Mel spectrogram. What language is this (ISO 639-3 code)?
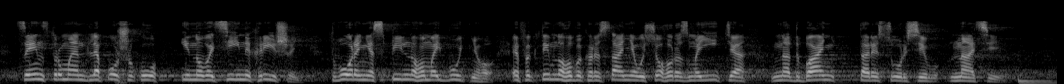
ukr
